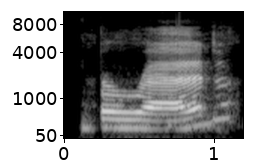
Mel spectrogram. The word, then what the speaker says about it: bread: Same with lead, thread, bread, and breath. In all of those words, we would normally hear a long E sound because of our rule, but in these words, we have a short E sound.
